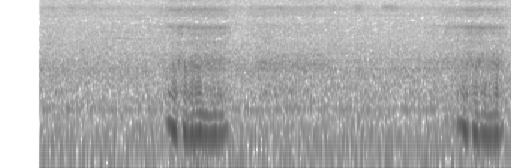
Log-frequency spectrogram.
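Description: Two low, rumbling snores about four seconds apart over steady room hiss; ordinary dog snoring.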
